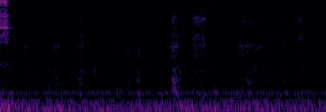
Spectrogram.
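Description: Faint scratching of a ballpoint pen writing a fraction on lined notebook paper, in short separate strokes.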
